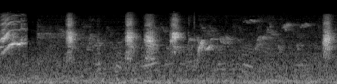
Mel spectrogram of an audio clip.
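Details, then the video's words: Chestnut-tailed starling, also known as grey-headed starling, giving sharp, clipped chirps spaced irregularly about every quarter to half second, plus one harsher burst at the start and faint distant whistles. "栗尾椋鳥/Chestnut-tailed Starling"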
